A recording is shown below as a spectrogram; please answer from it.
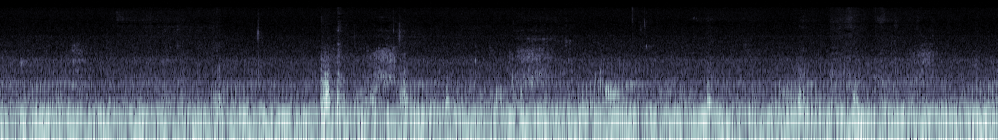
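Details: Himalayan Persian cat named Fat Boy purring: an even, low vibrating drone runs the whole way, broken now and then by soft brief scuffs or taps.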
